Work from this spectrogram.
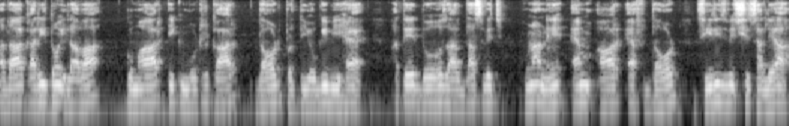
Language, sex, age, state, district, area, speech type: Punjabi, male, 60+, Punjab, Pathankot, rural, read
